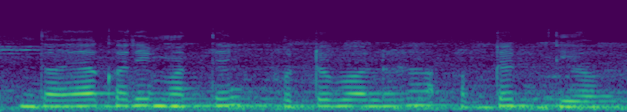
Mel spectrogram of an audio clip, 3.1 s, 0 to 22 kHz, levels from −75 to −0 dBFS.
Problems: constant background noise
